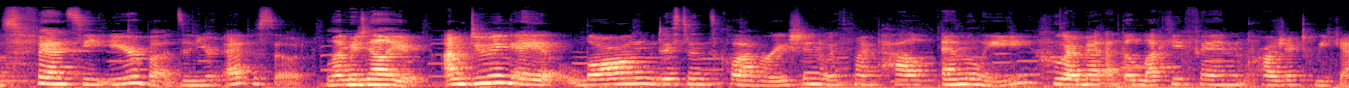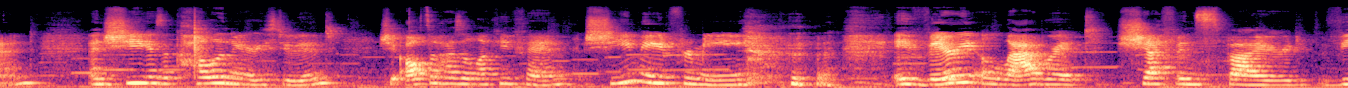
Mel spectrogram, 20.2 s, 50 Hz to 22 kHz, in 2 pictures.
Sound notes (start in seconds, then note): 16.0 laughs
